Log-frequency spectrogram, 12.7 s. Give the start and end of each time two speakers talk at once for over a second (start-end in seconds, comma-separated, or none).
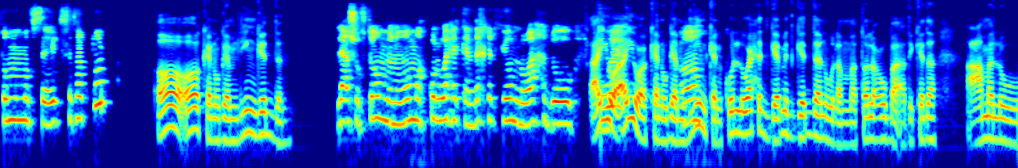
none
